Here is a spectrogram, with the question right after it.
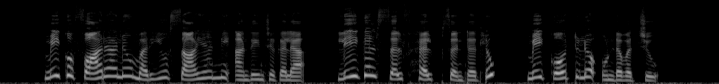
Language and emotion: Telugu, neutral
